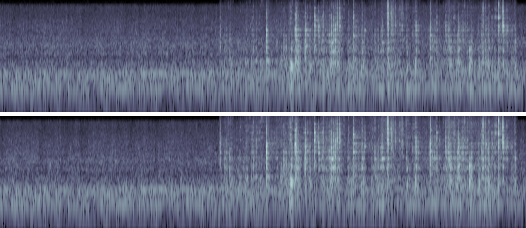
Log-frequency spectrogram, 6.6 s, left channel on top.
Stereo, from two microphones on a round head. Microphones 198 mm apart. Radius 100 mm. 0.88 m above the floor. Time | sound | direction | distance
0.0 | an aircraft | 55° left (ahead or behind) | ?
2.8 | a rattle | 40° right (ahead or behind) | ?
